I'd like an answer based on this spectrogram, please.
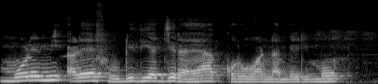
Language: Kikuyu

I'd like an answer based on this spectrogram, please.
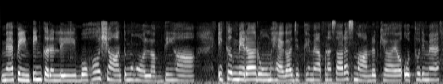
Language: Punjabi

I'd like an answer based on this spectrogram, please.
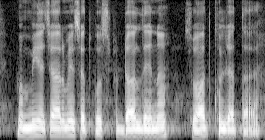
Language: Hindi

